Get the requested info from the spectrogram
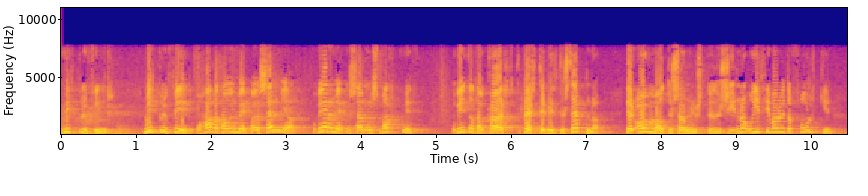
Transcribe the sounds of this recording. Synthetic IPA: mɪhklʏfɪɾ̥ | mɪhklʏfɪɾɔɣɦaːvaθawʏmːehkvaðsɛmjaɔɣvɛːɾamɪhkvɪɾ̥samnɪŋsmar̥kmɪð | ɔɣvɪːt̪aθawkʰvḁːkʰvɛr̥t̪θeɾvɪlt̪ʏ̥st̪ɛpna | θɛɾʔɔvmawt̪ʏɾ̥samnɪŋst̪œːðʏsiːnaɔɣiθivaɾʏːt̪ḁfowlcɪn

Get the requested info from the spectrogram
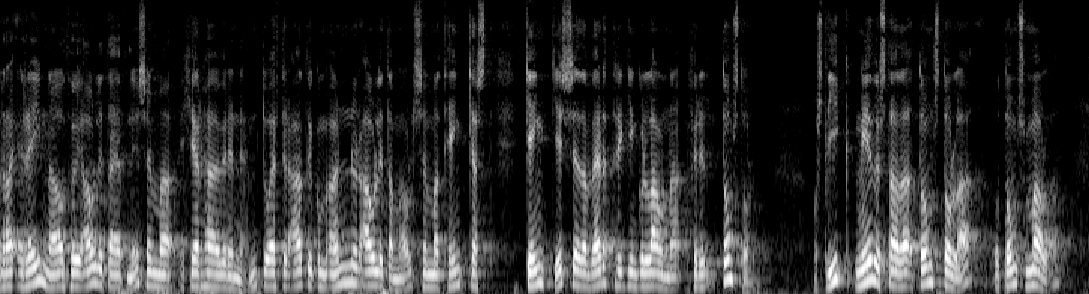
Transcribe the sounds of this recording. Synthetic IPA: rareːjnaːwθœɥjaːwlɪt̪aɛpnɪsɛmaçɛɾ̥ɦaðɪvɛːɾɪnɛ̰mt̪ɔɣɛft̪ɪɾaːt̪vɪːkʏmœnːʏɾaːwlɪt̪amaːwlsɛmaðt̪ʰejɲcast̪cejɲcɪsɛðavɛɾðt̪ʰɾeciŋkʏlaːwnafɪɾɪɾt̪owmst̪o̰wlʏm | ɔɣst̪liːknɪːðʏɾ̥st̪aːðat̪owmst̪owlaɔ̰ɣt̪owmsmaːwla̰

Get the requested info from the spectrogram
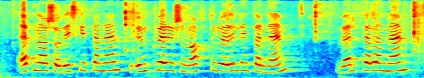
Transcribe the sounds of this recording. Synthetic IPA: ɛpnaasɔvɪscɪht̪anɛmt̪ʏmkʰvɛːɾɪsɔnawht̪ʏɾʏœðlent̪anɛmt̪ | vɛlfɛɾðanɛmt̪

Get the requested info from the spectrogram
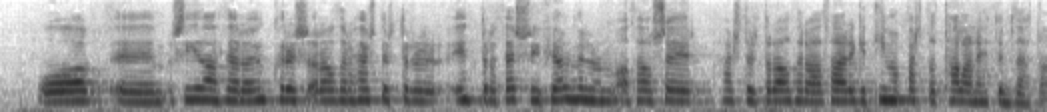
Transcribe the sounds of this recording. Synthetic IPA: ɔɣsiːðanθeraʏŋkʰvɾɪsɾawθɛraɦɛst̪ʏɾ̥t̪ʏɾɪɾen̥t̪ʏɾaθɛsːʏifjœlmɪlʏnʏma̰ðθawseːjɪɾ | hɛ̥st̪ʏɾ̥t̪ʏɾawθɛɾːaaθaðɛɾɛhcɪt̪ʰiːmapɛr̥t̪aðt̪ʰaːlaneht̪ʏmθɛht̪a

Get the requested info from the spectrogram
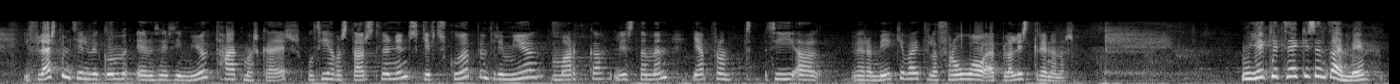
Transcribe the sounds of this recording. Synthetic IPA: iflɛr̥st̪ʏmt̪ʰɪlvɪkʏmɛɾʏθejɾ̥θimjœːɣt̪ʰaːkmar̥kaðɪɾ̥ɔɣθihavast̪aɾ̥slœɥnɪnscɪft̪skœːpʏmfɪɾɪɾmjœːɣmaɾkalɪst̪amɛnːjɛpn̥fɾam̥t̪θviaðð | vɛːɾamɪːcɪvaːjɣt̪ʰɪlaðθɾoːwaːwɛplalɪst̪̚kɾejnanaɾ̥ | nujɛɣcɛːt̪t̪ʰɛːcɪsɛmt̪aːjmɪ

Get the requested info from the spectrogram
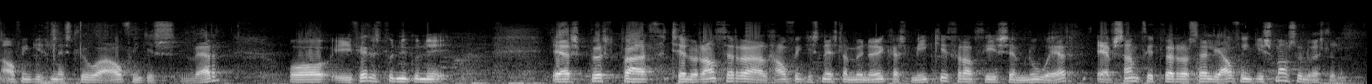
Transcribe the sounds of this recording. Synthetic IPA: a̰ːwfiɲcɪsnest̪lʏɣaa̰ːwfiɲcɪsvɛɾð | ɔɣifɪːɾɪɾ̥spʏt̪niŋkʏnɪ | ɛɾ̥spʏr̥t̪̚kʰvaðt̪ʰɛːlʏɾaːwθɛrːaːðɦaːwfiɲcɪsnejst̪amʏːnœːɥjkʰast̪mɪːcɪðfɾawθisɛmnuɛɾɛv̥samfɪr̥t̪vɛɾʏɾaðsɛljaaːwfiɲcɪismaːwsœlʏvɛst̪ʏnʏm

